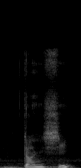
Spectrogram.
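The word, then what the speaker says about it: 男子: man and the country for child and it's pronounced as dunshi and it means young man or boy oh it's not tanchi but danchi i have to add the tent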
